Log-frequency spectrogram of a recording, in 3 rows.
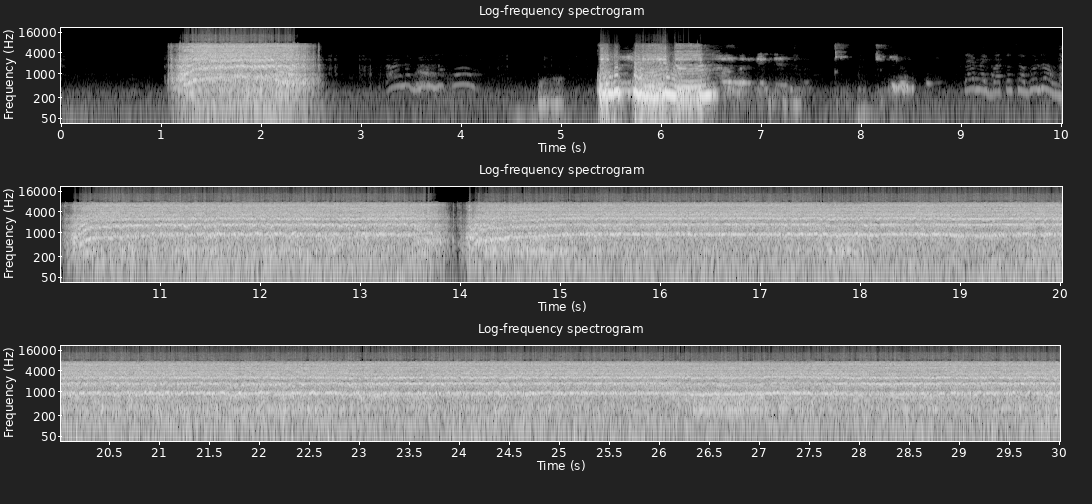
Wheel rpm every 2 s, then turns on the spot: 70, 40, 0, 0, 0, 190, 200, 180, 230, 230, 230, 230, 230, 220, 220.
none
